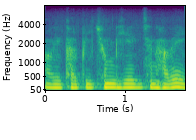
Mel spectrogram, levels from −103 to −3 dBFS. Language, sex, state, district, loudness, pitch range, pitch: Chhattisgarhi, male, Chhattisgarh, Bastar, -14 LUFS, 125-130 Hz, 125 Hz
